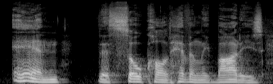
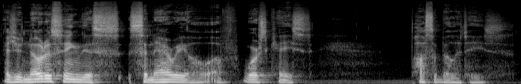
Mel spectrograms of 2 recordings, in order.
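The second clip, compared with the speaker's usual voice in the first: guided meditation. Acted.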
